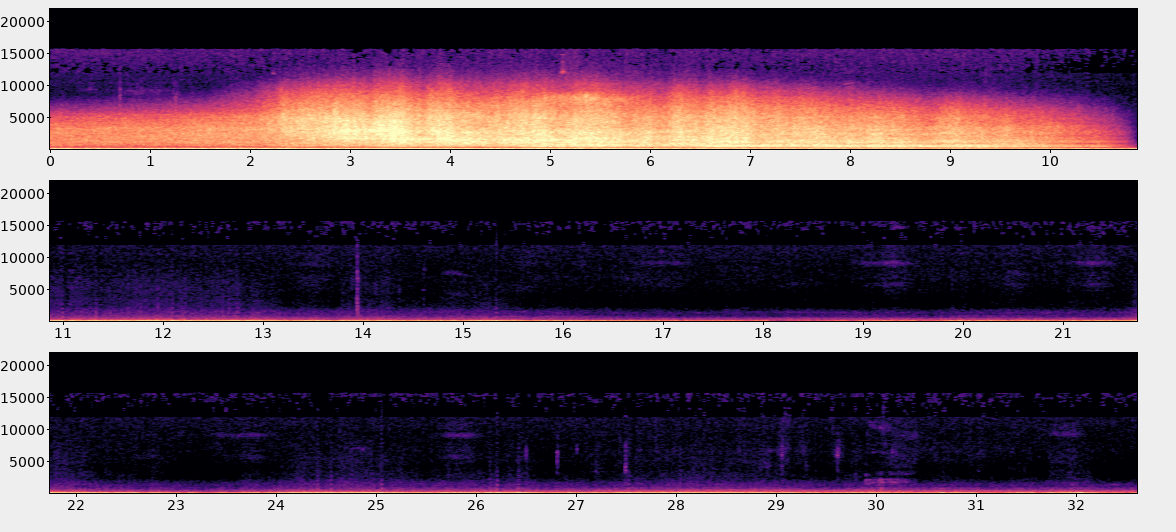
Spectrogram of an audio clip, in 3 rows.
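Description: Boeing 777-300ER's GE90 engines at take-off power on the take-off roll: a loud roar with a steady fan whine that drifts slightly lower in pitch. About eleven seconds in, the roar and whine cut off abruptly, leaving a duller low rumble of the departing jet.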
